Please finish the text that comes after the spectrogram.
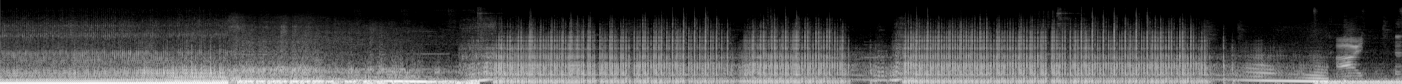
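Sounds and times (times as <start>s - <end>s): car engine from inside cabin: 0.0s - 14.0s
engine idling with lumpy beat: 3.8s - 14.0s.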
